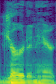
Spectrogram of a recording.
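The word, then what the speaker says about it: Jordan-Hare: By the way, it's pronounced Jordan Hare.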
